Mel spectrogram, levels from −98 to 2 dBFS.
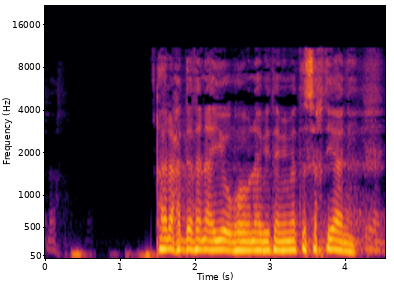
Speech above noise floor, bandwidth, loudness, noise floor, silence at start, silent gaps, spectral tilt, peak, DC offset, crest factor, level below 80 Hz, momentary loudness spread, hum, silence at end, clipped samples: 50 dB; 11 kHz; -15 LUFS; -65 dBFS; 0.35 s; none; -7 dB/octave; -4 dBFS; under 0.1%; 10 dB; -42 dBFS; 6 LU; none; 0.05 s; under 0.1%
